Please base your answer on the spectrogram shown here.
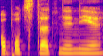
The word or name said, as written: opodstatnenie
